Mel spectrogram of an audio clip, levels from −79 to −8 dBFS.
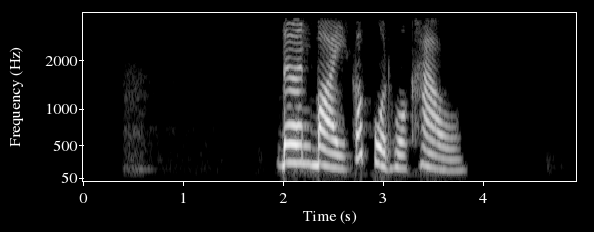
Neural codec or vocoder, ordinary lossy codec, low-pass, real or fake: none; none; 3.6 kHz; real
